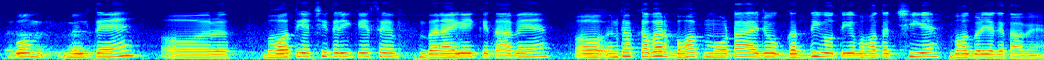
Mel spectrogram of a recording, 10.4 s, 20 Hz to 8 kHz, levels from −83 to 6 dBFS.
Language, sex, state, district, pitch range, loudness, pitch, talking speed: Hindi, male, Bihar, Begusarai, 170-195 Hz, -17 LUFS, 180 Hz, 160 wpm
